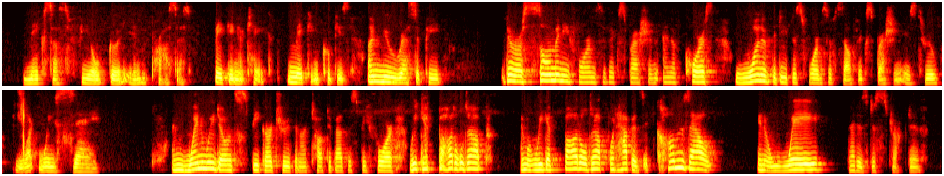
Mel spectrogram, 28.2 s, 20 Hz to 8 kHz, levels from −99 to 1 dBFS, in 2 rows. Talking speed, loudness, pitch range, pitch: 155 wpm, -19 LUFS, 155-195 Hz, 170 Hz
